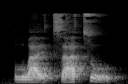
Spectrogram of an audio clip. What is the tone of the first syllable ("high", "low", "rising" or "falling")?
low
